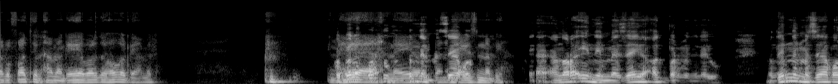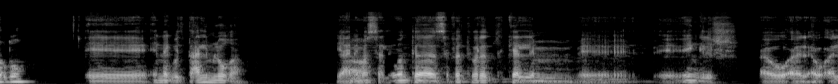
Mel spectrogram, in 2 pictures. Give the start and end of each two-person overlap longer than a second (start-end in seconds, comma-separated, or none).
3.4-4.8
